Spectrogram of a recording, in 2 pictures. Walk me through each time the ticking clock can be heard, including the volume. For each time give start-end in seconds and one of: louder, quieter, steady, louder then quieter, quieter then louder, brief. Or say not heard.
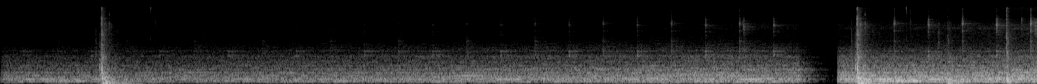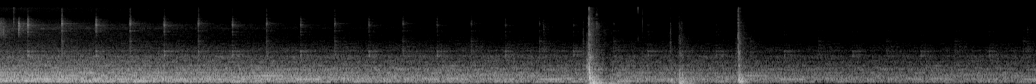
0.0-20.6 louder then quieter.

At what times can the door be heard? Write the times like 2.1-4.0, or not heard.
0.9-1.4, 8.5-10.2, 16.2-17.9.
